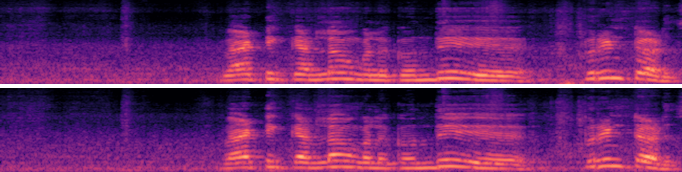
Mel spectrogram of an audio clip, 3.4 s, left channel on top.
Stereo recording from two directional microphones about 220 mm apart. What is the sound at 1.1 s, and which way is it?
A woman's voice, 45° right (ahead or behind).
